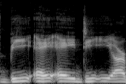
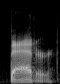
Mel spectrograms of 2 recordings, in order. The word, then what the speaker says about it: Baader: Would you pronounce Baader, Baader, or Bader? I mean, I would pronounce it Bader. I'm not confident to say that that's right.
